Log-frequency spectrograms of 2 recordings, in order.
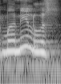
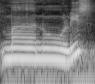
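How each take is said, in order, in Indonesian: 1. Suku kata kedua memiliki vokal i. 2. Suku kata kedua memiliki vokal u. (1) "harokatnya salah gitu ya, menjadi menilus" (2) "asalnya nulis menulis"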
